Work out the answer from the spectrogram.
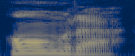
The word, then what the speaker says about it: honra: pronounced like honra, yeah, honra. But the reason why here we pronounce it multiple is because there is an N before that R.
